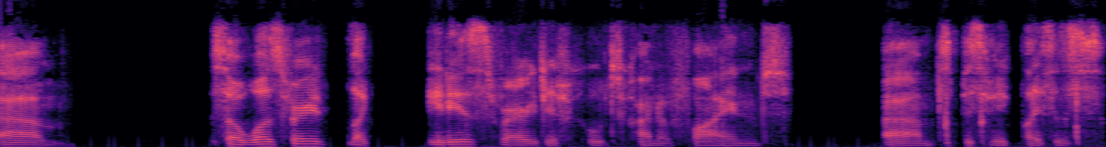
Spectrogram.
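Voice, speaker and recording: A man with an Australian accent speaks fairly slowly, with long, frequent pauses. His pitch is fairly low and his intonation fairly even. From Australia, Adelaide. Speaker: guest sharing lived experience. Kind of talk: personal interview. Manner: halting, many fillers.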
